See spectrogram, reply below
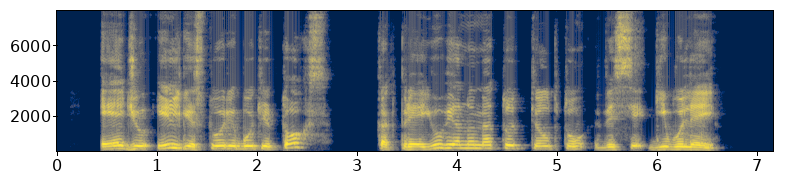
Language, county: Lithuanian, Utena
